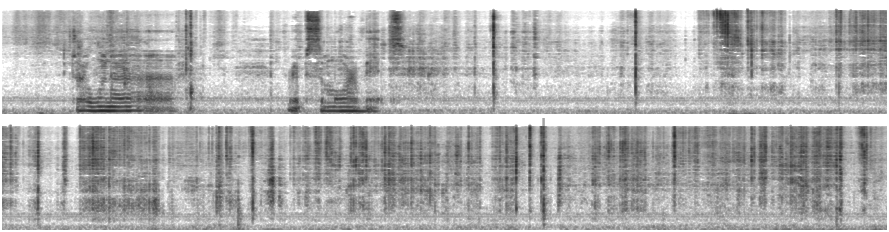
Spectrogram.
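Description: Paper sheets rustle and slide over a table.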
